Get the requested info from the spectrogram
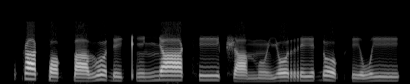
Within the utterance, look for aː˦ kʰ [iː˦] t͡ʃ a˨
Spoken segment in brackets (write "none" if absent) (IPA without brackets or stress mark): iː˦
